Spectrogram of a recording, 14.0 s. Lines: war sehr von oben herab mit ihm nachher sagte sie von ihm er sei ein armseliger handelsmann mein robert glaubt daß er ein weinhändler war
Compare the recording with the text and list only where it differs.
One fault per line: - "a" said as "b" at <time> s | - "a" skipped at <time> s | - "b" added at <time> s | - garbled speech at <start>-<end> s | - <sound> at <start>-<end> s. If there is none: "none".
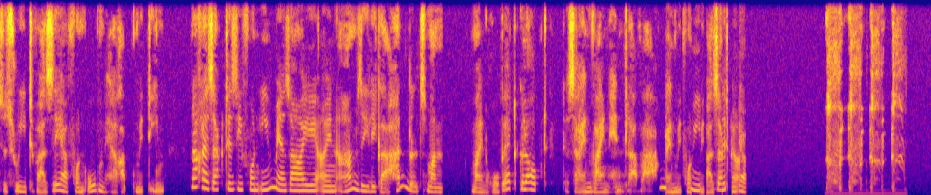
- garbled speech at 9.9-11.2 s
- cough at 12.4-13.6 s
